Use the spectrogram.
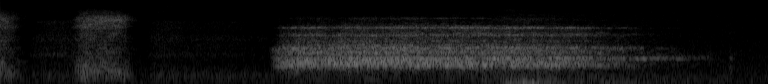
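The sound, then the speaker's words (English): Breathing from a guided breathing exercise: a short, sharp sniffing inhale, then after a pause a longer drawn-out breath with a faint whistling, wheezy tone that slowly fades. Both breaths are quiet. “So let me just demonstrate it one time. You might hear me breathing, and then we'll try it for three breaths.”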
